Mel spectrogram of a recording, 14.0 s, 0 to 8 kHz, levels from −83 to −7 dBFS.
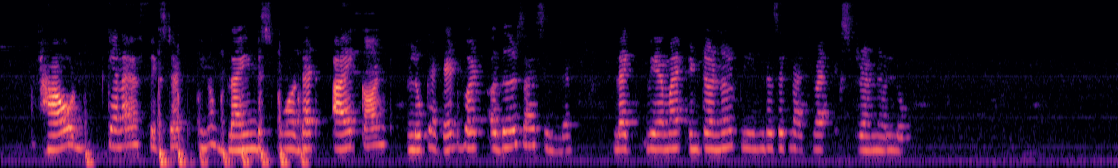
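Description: No technical faults can be heard in the speech, which carries the ordinary shaping of a call's microphone processing, with the lowest bass trimmed away and nothing above 8 kHz.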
